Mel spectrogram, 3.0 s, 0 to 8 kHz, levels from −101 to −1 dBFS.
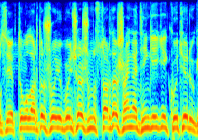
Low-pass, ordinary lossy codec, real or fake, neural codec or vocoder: none; none; real; none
